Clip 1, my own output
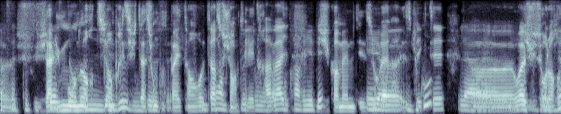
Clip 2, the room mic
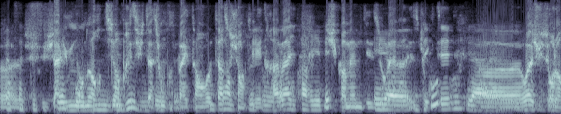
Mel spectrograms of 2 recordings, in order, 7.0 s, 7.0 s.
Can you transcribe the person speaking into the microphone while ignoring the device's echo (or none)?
OK.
